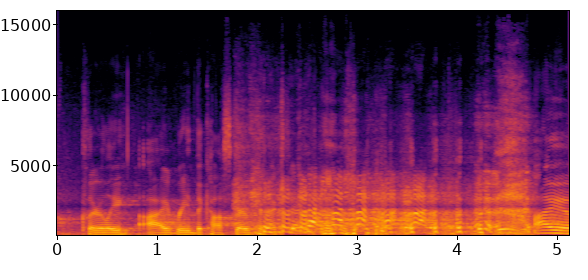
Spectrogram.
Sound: laughing

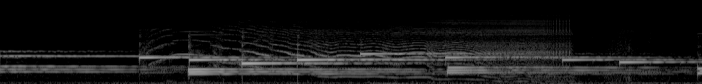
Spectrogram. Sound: intro music; door creaks

